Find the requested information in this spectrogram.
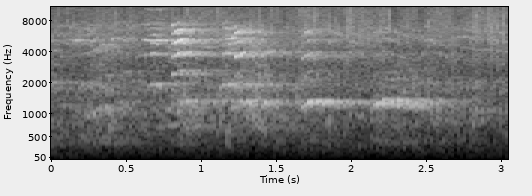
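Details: Young German Shorthaired Pointer puppy, six weeks old, giving a few quick whimpers that blend into a sustained, tonal whine with several bright overtones.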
